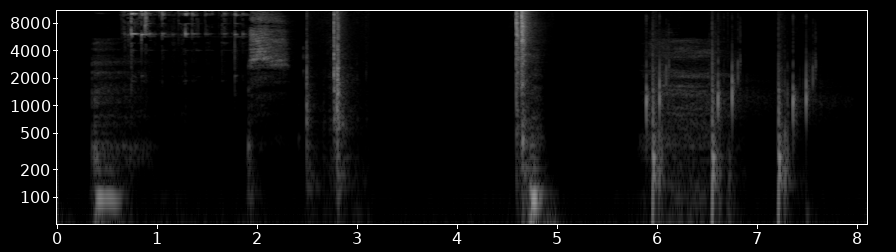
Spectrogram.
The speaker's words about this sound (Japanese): ここ俺の部屋。待ってて、鍵出すから。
